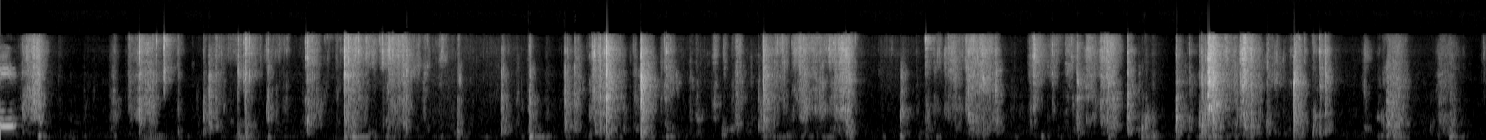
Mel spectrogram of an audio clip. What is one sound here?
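Hands open cardboard boxes, rustling and scraping out foil packs of cards.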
